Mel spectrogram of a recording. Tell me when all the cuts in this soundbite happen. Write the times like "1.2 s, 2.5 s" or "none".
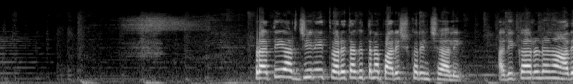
none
